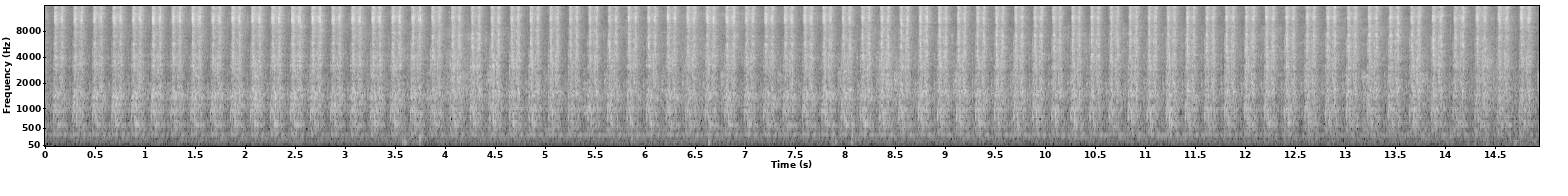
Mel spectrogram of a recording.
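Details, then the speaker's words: Restored Empco B-43 model steam engine run as slow as possible under its own steam: even, steady chuffing about two and a half beats per second with no knocks or misses; smooth at low speed. "so yeah obviously but see how slow we can get it to run"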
